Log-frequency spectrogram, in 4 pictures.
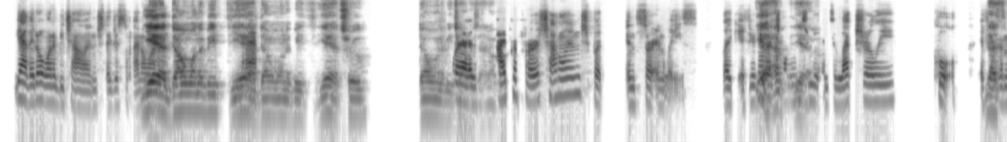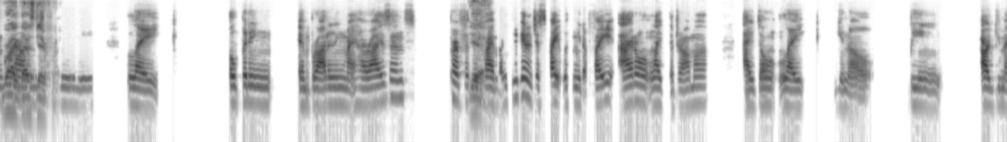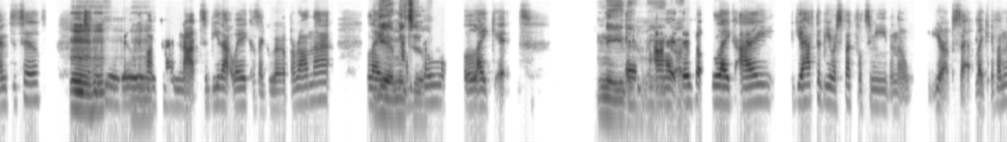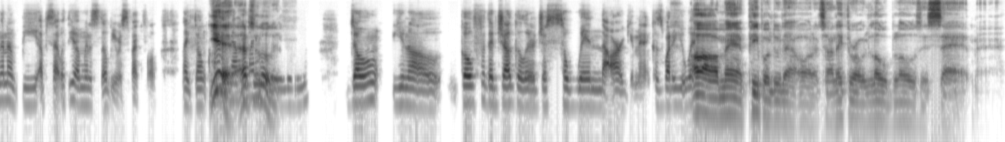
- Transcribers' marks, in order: unintelligible speech; other background noise
- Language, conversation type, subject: English, unstructured, What helps couples maintain a strong connection as the years go by?
- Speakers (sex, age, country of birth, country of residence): female, 35-39, United States, United States; male, 40-44, United States, United States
